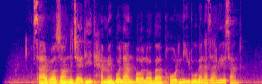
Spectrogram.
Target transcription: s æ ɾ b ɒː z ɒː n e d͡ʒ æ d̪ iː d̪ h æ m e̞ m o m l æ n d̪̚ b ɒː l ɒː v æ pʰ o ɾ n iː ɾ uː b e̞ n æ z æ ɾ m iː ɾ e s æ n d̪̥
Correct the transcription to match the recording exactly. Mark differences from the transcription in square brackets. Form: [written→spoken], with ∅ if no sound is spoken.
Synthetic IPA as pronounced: s æ ɾ b ɒː z ɒː n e d͡ʒ æ d̪ iː d̪ h æ m e̞ [m→b] o [m→∅] l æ n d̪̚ b ɒː l ɒː v æ pʰ o ɾ n iː ɾ uː b e̞ n æ z æ ɾ m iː ɾ e s æ n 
